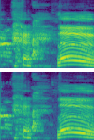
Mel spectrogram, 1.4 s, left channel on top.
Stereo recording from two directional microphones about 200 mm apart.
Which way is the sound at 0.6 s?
15° right (ahead or behind).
